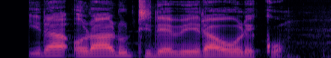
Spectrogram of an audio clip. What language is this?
Kikuyu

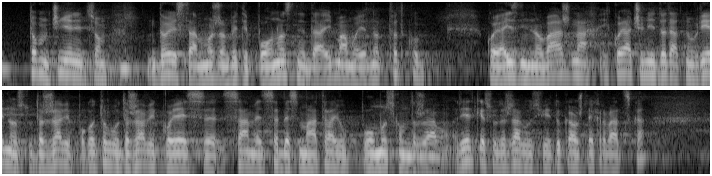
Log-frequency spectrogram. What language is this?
Croatian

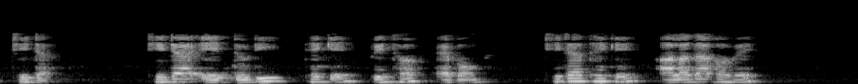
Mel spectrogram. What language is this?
Bangla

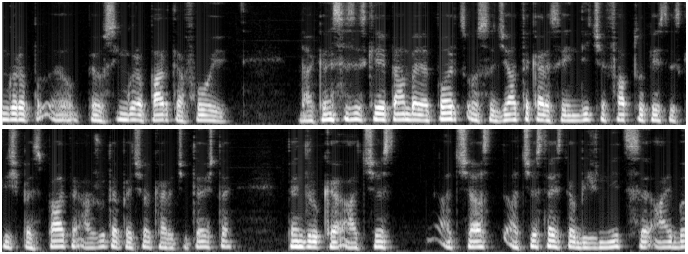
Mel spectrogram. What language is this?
Romanian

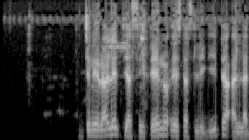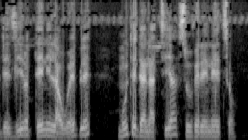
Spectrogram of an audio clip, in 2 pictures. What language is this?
Esperanto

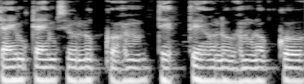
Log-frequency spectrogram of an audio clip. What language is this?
Hindi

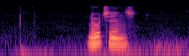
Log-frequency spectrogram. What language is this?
Danish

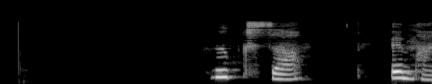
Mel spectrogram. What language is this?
Icelandic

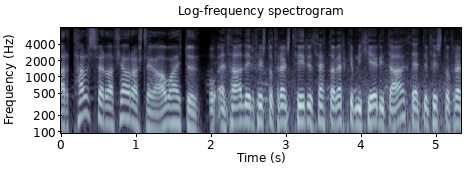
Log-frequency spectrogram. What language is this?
Icelandic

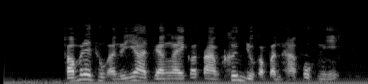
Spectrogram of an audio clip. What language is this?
Thai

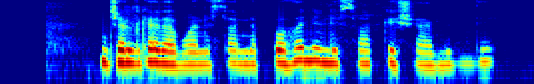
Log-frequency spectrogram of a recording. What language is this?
Pashto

